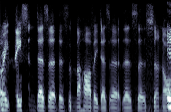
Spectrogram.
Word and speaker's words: Mojave: Mojave, see, there you go. – Mojave, yeah. – It is. – That's how you pronounce it, yeah.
